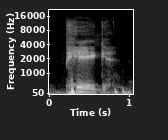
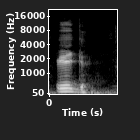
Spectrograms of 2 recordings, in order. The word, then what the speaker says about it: Pig: Pig. It's pronounced Ig. The P is silent.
